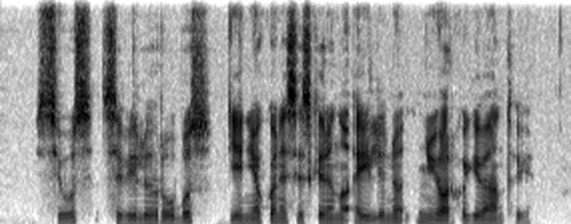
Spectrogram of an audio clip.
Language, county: Lithuanian, Klaipėda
